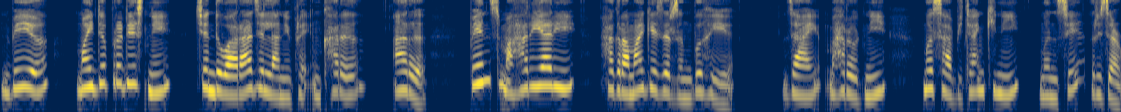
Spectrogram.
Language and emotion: Bodo, neutral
